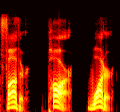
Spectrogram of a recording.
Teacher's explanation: we always pronounce the final R sound in words like father, par, water. British English often drops that R saying fa or wada. · We roll that R with the tongue curled slightly back.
